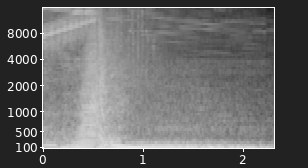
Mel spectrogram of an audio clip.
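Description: Electronic sound effect: a high whine rising in pitch cuts off about half a second in, and a low tone then slides downward and fades out.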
